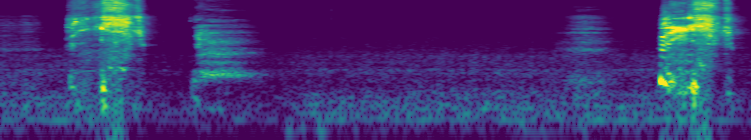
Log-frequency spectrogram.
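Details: Two forceful sneezes in a sneezing and nose-blowing challenge, each with a quick inward breath before the sharp hissing burst, separated by a quiet pause.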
